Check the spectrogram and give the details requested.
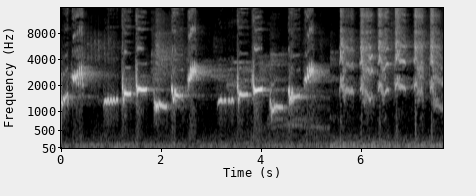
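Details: White-rumped shama singing a forest-style song and switching phrases continuously: loud clear whistled notes, some rising and some flat, in short separate phrases, ending with a run of harsher, buzzy bursts.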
